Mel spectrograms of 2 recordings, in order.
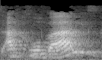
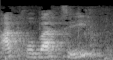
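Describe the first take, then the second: First: The word ends on the T sound. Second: A vowel sound follows the final T. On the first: The speaker calls it right. "you don't hear the E" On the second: The speaker calls it wrong. "It's not acrobati"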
